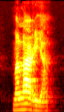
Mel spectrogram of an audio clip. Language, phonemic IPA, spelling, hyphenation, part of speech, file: Dutch, /maˈlariˌja/, malaria, ma‧la‧ria, noun, Nl-malaria.ogg
- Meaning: malaria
